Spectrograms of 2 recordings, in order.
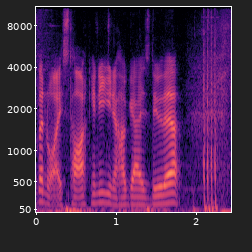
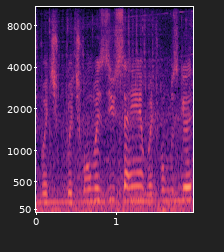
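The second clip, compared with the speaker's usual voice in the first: higher, stammering mock dude; put-on confused customer, pitched up; imitated customer; 7 semitones higher than usual. Customer asking the clerk which mod was good, high imitation. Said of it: "this dude is talking like this".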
